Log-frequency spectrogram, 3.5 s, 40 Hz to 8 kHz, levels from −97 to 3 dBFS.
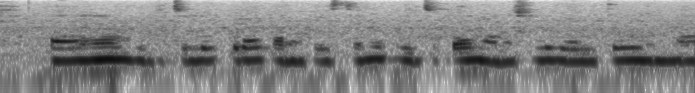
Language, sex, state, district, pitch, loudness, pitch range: Telugu, female, Andhra Pradesh, Sri Satya Sai, 255 Hz, -16 LUFS, 250-260 Hz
